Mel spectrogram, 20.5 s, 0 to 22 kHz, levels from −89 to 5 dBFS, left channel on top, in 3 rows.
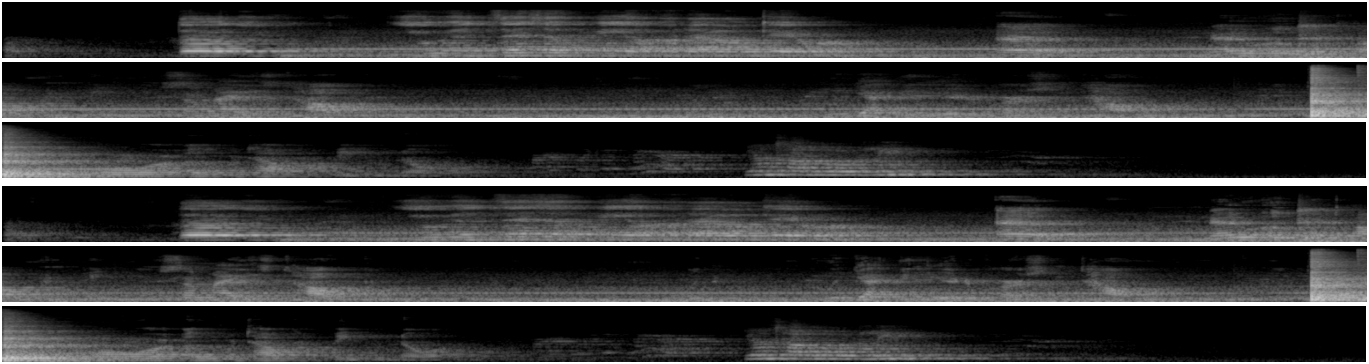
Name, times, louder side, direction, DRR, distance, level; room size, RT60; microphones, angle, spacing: voice 1, 0.8-1.5 1.9-4.3 9.9-10.0 10.8-10.9 16.3-16.4 16.8-17.1, equal, 70° left, -2 dB, 0.8 m, -34 dB
sound 1, 1.4-14.2, equal, 5° left, 0.4 m, -34 dB
voice 2, 5.0-5.4 5.8-6.5 6.8-8.5 10.2-10.4 10.9-12.5 13.3-15.9, right 2 dB, 75° right, 2 dB, 0.4 m, -39 dB
voice 3, 17.4-18.2, right 1 dB, 35° right, -6 dB, 0.8 m, -39 dB
3.8 x 2.7 x 2.7 m, 1.5 s
head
